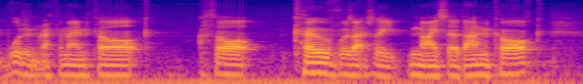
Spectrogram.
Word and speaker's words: Cobh: Titanic I think so it's actually pronounced Cove not cob which I've been saying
